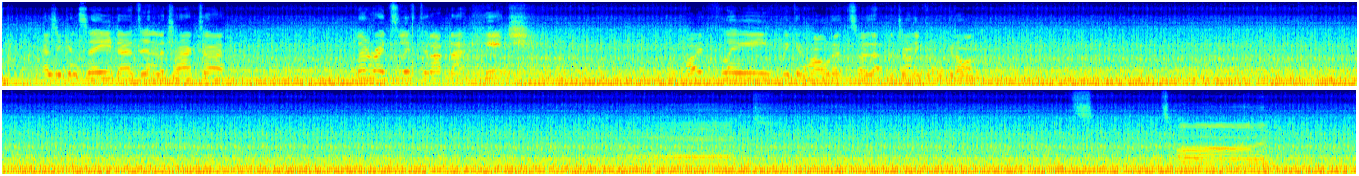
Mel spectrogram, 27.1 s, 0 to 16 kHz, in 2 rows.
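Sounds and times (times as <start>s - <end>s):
steady tone: 0.0s - 14.4s
tractor engine idling: 0.0s - 27.0s.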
